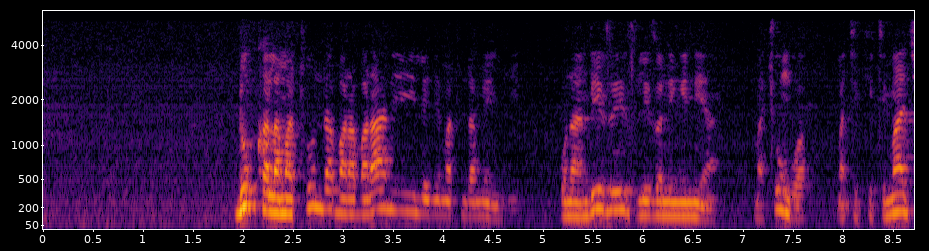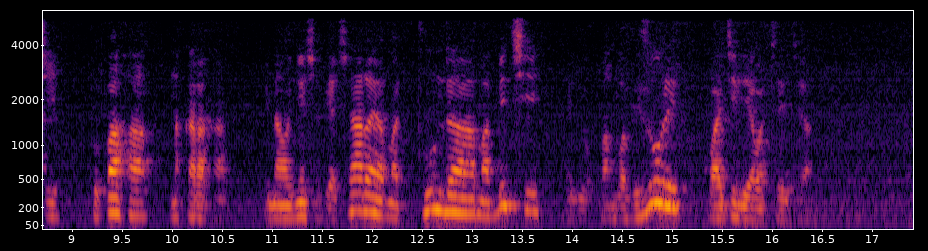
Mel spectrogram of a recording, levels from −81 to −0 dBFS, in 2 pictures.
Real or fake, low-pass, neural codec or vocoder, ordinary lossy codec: real; 5.4 kHz; none; Opus, 64 kbps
